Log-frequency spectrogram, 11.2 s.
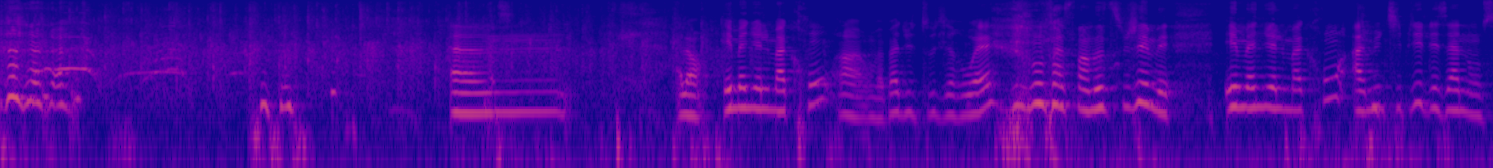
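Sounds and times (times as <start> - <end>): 
laughter: 0.0 - 0.8, 1.7 - 2.7
audience applause: 0.0 - 5.4
speech: 0.1 - 0.8, 1.9 - 2.7, 3.4 - 11.1.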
